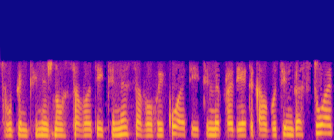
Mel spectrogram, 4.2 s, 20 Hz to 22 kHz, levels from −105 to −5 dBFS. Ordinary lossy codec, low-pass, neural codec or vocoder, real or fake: AAC, 24 kbps; 3.6 kHz; none; real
